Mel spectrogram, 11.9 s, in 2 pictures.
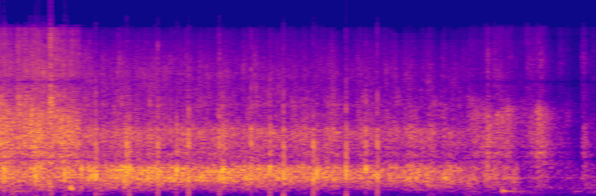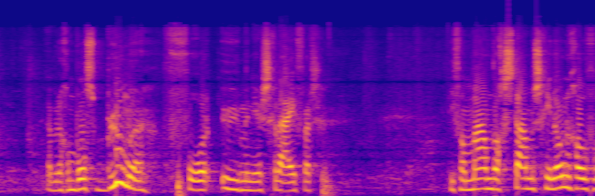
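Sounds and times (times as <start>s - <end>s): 
applause for a newly sworn-in council committee member: 0.0s - 6.4s
speech: 6.5s - 9.4s, 10.5s - 11.9s.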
